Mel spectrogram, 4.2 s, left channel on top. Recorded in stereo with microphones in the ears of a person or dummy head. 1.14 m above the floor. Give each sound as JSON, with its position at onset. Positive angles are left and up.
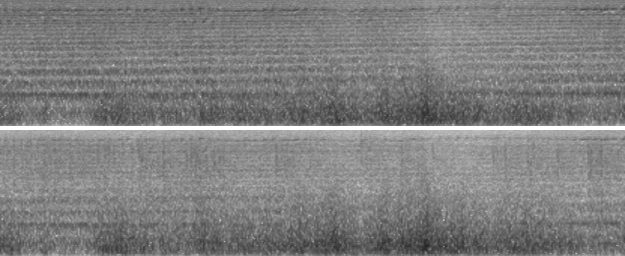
{"t": 0.0, "sound": "a drone", "side_deg": 55}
